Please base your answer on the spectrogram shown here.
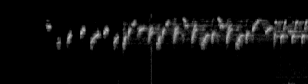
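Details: European goldfinch champion song used as a training recording for teaching birds to sing: after half a second of silence, bright tinkling chirps start separately, then speed up into a dense, continuous twittering warble. Clean background, no other sounds.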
